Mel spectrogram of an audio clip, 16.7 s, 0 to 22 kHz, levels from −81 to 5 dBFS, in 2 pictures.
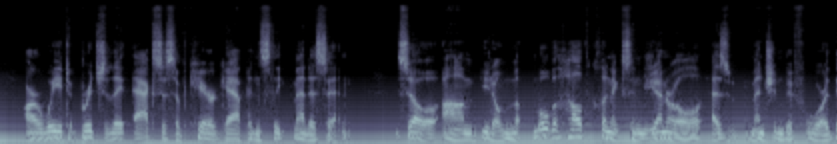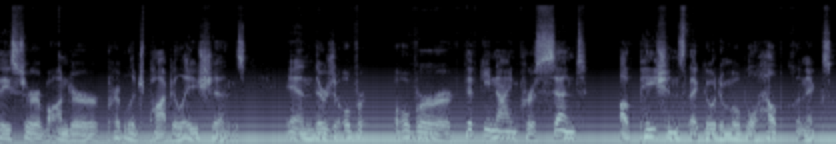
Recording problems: electrical hum; noticeable; throughout; 50 Hz, 10 dB below the speech

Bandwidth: 18.5 kHz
